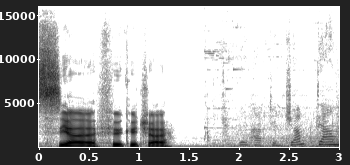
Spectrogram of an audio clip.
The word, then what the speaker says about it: Shofukucho: Okay, if you're asking me to pronounce the town in Yakuza, it's Syofukucho. Well done, Spyro. That's how you say it. Or sho. Like, it's easy to go sho, but in Japanese it's Syofukucho.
